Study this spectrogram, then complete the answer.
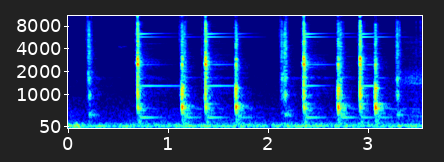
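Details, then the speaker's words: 1990 Ford F-250 7.3 IDI diesel, first start in 3 years on a cold February morning, fuel shutoff solenoid wires unplugged; key to run gives uneven sharp metallic solenoid clicks, about two a second; no fuel delivery found afterward. "I hear it. Interesting, when you turn this on, it clicks my..."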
